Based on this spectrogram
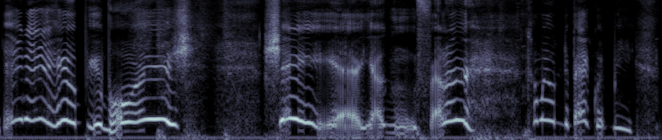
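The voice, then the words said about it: Impression of an old man's voice. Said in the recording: “That's a good impression.”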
